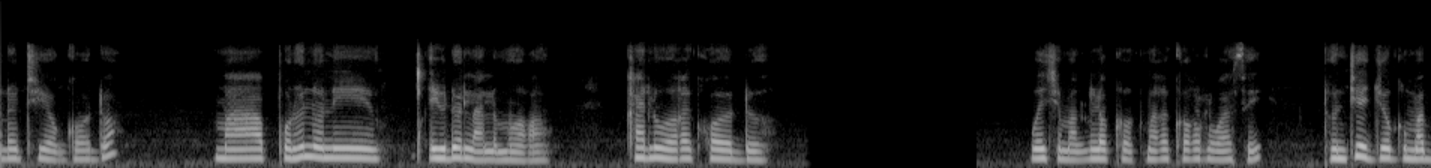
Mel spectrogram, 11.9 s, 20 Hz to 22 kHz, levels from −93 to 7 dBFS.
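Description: At 6.71 s the speech breaks off in a call audio freeze lasting until 8.16 s, likely because packets stalled and the jitter buffer ran dry. The last sound is stretched into a short fading buzz, then about 1.4 s of silence. The speech resumes where it stopped, with nothing lost, but now 1.42 s late. A spectrogram, already capped near 8 kHz by the call codec, shows a brief smear then an empty gap, and the waveform goes flat.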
